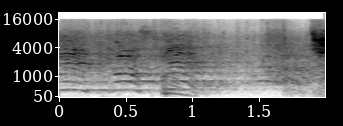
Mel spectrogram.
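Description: Basketball arena ambience during play: faint voices from the court and stands carry through a large hall. A commentator's voice comes back right at the end.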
